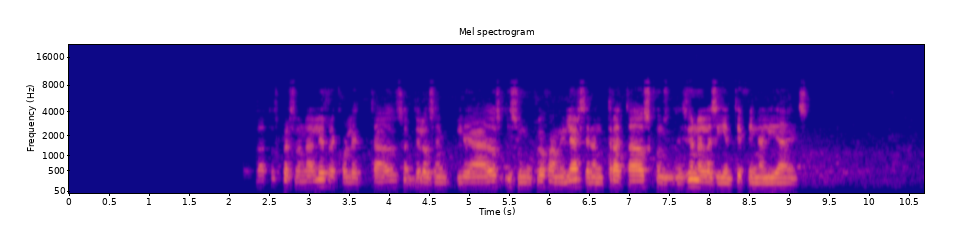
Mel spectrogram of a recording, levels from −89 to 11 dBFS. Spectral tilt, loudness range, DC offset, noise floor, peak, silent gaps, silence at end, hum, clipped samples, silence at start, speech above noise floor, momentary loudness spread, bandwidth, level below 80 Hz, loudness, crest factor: -4 dB/octave; 9 LU; under 0.1%; -69 dBFS; -14 dBFS; none; 1.5 s; none; under 0.1%; 2.35 s; 38 dB; 11 LU; 9.2 kHz; -86 dBFS; -31 LUFS; 20 dB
